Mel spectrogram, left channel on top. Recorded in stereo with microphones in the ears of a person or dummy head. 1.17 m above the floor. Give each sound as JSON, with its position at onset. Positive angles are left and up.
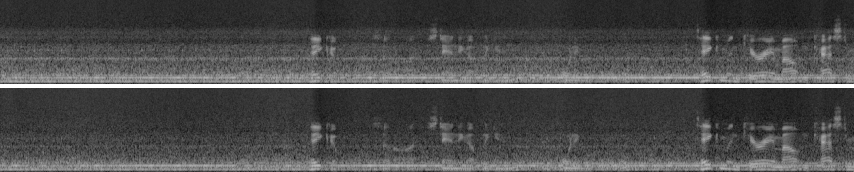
{"t": 3.1, "sound": "a man speaking", "side_deg": 10}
